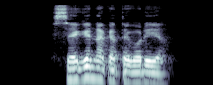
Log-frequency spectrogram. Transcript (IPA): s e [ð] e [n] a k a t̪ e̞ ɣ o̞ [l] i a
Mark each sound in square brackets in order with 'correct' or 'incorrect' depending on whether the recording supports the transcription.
incorrect, correct, incorrect

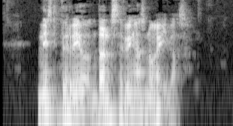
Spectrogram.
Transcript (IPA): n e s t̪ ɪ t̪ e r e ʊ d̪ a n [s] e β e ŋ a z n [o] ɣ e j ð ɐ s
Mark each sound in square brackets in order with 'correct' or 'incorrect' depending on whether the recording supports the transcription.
correct, correct

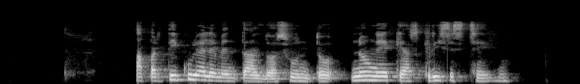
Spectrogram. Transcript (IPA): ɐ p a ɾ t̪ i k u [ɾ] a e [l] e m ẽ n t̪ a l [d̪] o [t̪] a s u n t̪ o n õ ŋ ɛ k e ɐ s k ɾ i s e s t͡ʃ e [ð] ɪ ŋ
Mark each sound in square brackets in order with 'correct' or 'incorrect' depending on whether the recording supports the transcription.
incorrect, correct, correct, incorrect, incorrect

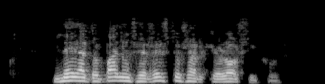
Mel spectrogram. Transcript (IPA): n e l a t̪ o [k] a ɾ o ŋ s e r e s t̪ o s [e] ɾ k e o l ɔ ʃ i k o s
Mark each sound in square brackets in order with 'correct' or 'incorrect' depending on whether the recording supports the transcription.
incorrect, incorrect

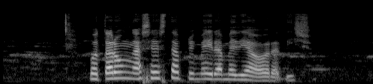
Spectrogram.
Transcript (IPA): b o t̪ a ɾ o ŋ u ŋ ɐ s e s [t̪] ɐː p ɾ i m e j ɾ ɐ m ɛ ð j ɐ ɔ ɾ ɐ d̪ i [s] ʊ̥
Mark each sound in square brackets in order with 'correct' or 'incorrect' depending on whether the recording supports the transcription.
correct, incorrect

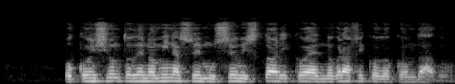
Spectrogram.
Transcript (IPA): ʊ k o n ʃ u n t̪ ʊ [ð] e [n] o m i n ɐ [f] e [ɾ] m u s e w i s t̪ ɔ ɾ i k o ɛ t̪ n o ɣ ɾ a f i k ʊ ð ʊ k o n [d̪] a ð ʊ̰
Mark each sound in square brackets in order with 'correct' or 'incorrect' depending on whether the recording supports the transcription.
correct, correct, incorrect, incorrect, correct

